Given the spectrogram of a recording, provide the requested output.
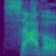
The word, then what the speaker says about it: Tsavo: Local jam band Savo Highway, that's spelled T-S-A-V-O, has their album release party for their new album Circles.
